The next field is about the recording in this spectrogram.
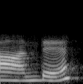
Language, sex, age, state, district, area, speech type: Malayalam, female, 45-60, Kerala, Kannur, rural, conversation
